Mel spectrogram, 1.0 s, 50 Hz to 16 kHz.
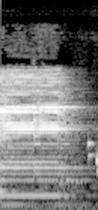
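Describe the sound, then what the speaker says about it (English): A Portal 2 test-chamber buzzer sounds as a single loud, steady electronic tone that holds for nearly a second, then drops away, with a short fainter beep at the end. "You will hear a buzzer."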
